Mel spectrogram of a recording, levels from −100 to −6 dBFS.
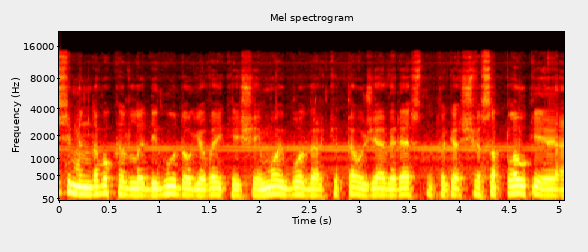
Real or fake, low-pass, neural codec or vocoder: real; 14.4 kHz; none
